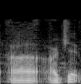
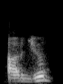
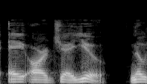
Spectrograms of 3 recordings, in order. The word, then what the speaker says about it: Arjun: We'll be right back, and Arjit will be right with you.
